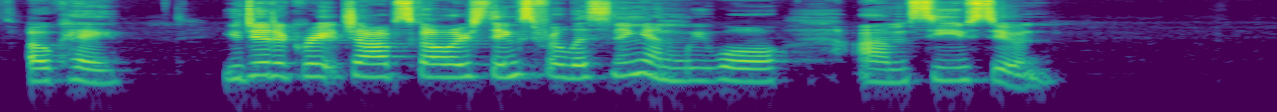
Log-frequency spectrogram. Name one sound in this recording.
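A woman reads aloud expressively into a microphone, close by.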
